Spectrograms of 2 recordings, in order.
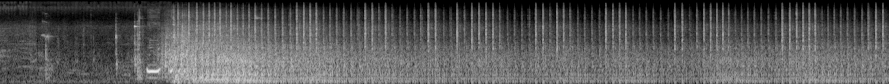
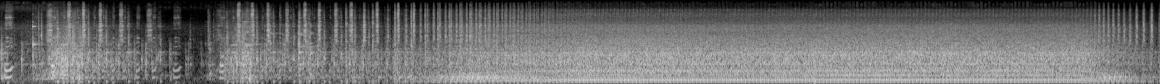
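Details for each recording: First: Craftsman 22" mower with Briggs & Stratton 190cc Platinum engine, oil level fine: idles low and surges up and down in slow waves, running super lean from a restricted main jet in the carburetor. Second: Craftsman 22" mower with 190cc Briggs & Stratton Platinum engine, after cleaning the carb bowl: after a few seconds of rattling and pulling the engine catches and holds a steady, even speed. Previously it surged from running lean.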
